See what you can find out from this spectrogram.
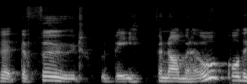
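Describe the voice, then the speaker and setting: Recorded very cleanly against a silent background, a woman with a New Zealand accent speaks at a very deep, low pitch. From New Zealand, small regional area. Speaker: community radio co-host. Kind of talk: casual radio chat.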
